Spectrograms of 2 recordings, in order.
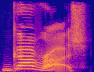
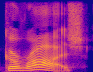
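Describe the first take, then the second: First: The stress is on the first syllable. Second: The stress is on the second syllable. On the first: This is how British speakers say it. "The British stress this word on the first syllable" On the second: This is how American speakers say it. "In American English, we say"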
